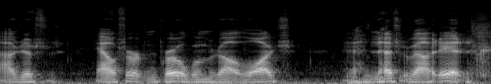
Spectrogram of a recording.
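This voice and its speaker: The speaker is a man with a medium-pitched voice. He talks at a very slow pace. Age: 80s+. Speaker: retired electrician and construction company founder. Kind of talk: interview answer. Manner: halting, hesitant.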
